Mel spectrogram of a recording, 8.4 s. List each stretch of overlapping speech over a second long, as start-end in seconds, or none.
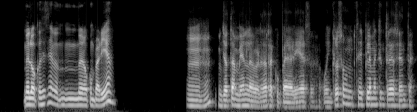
none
